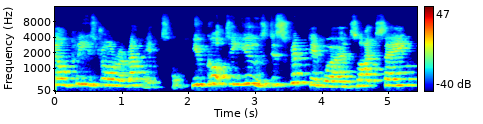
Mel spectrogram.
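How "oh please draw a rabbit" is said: ordinary talk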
